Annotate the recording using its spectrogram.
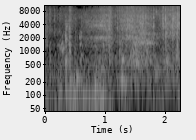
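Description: Low, uneven rumble of wind on the microphone and water lapping against the hull of a fishing boat at rest on choppy water, with a few soft knocks.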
